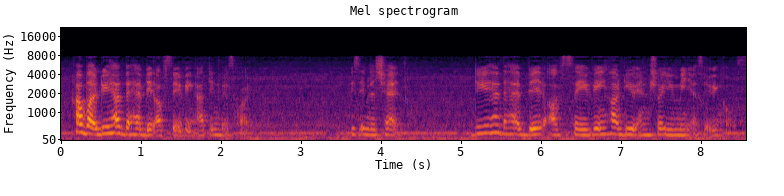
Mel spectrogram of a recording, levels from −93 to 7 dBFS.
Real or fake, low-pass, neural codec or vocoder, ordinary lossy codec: fake; none; codec, 16 kHz, 4 kbps, FunCodec, trained on LibriTTS, 50 frames a second; none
